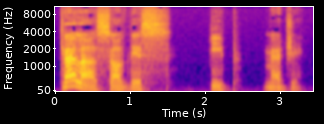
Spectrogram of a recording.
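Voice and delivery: slow, commanding lion voice; grave lion. A narrator's reading. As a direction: command it slowly and solemnly. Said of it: "answered Aslan gravely".

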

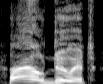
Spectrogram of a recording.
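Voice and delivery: very high, loud cry; shrieky bid to be chosen. A narrator's reading.

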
